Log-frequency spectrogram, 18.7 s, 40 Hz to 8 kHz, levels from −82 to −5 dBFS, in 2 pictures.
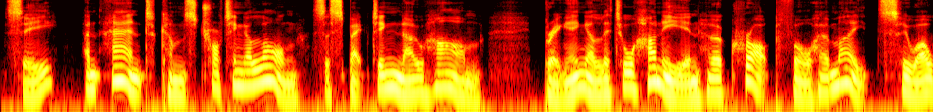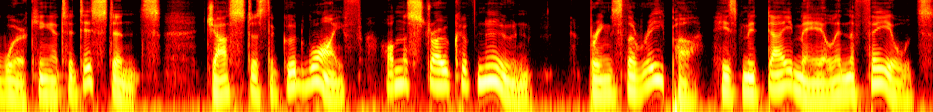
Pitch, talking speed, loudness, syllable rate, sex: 110 Hz, 140 wpm, -19 LUFS, 3.7 syllables/s, male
